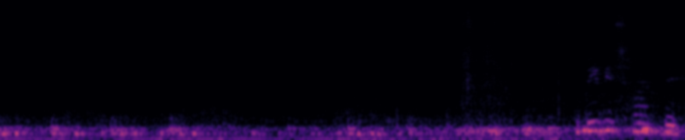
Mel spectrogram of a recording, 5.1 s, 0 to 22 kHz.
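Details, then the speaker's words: Soft rapid whooshing Doppler fetal heartbeat, about 136 a minute, during a 37-week non-stress test for a high-risk pregnancy; mother says it's not that strong but gets stronger and faster whenever he moves; faint talk near the end. "heartbeat is not that strong. Every time he moves, the heartbeat's getting strong and fast."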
